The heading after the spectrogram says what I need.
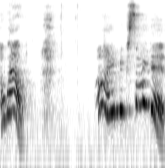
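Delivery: very high, swooping, overexcited gush. Leading a lesson, voicing a character who feels excited: excited. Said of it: "Totally different feeling going on with her".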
